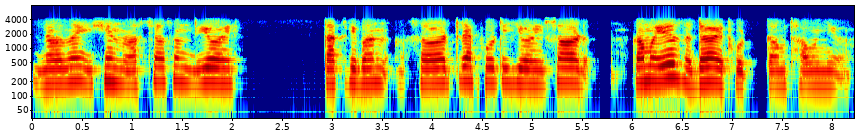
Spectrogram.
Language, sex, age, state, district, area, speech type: Kashmiri, male, 18-30, Jammu and Kashmir, Ganderbal, rural, conversation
